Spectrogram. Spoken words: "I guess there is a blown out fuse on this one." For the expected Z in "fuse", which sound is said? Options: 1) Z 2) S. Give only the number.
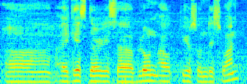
2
